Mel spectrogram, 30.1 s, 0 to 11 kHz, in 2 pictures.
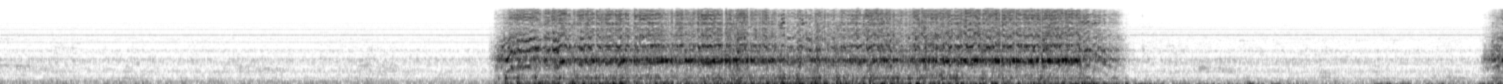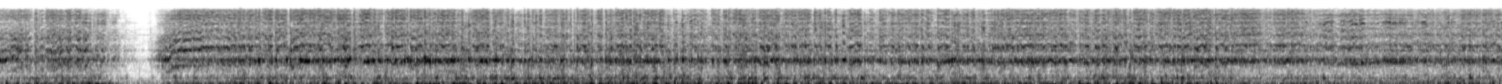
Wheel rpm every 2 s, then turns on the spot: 0, 0, 40, 220, 220, 150, 0, 50, 130, 230, 230, 230, 230, 230, 230.
none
